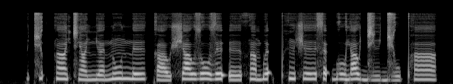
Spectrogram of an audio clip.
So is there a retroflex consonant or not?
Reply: no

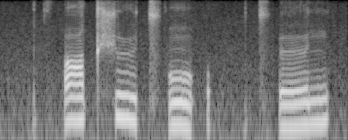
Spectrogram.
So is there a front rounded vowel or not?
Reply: yes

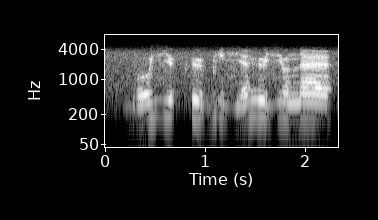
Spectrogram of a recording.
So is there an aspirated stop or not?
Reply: yes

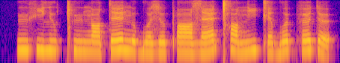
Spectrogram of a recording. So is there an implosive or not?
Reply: no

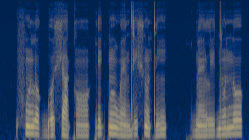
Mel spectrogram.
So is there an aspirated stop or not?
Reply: no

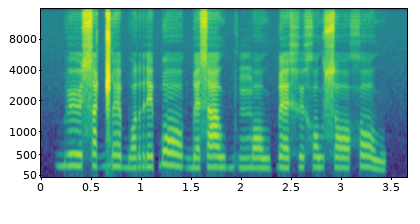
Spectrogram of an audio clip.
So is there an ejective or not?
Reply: no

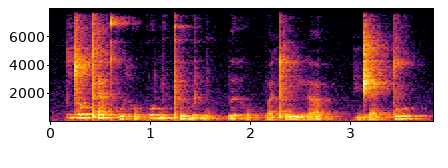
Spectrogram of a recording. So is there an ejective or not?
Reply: yes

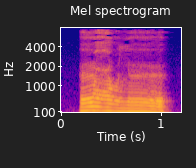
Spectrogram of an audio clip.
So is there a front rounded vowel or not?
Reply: yes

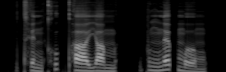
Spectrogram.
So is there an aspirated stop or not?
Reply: yes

